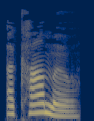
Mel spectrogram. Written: akamu

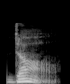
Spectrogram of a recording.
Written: dal

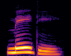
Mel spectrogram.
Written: matie

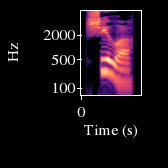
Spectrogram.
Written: shila

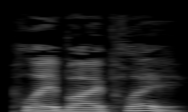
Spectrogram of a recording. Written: play-by-play

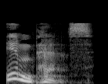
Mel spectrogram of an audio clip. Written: impasse

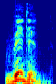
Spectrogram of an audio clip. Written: ridden

